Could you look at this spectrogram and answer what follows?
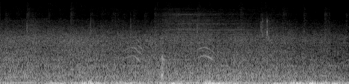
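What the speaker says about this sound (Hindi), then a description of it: "लहरों के जोर ने उन्हें ध्वस्त कर दिया" Atlantic ocean waves surging against beach houses during stormy swells, a steady roaring wash of surf with wind buffeting the microphone, loud and continuous with no talk.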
